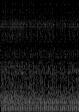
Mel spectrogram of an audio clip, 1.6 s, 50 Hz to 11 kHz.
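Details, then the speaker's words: 1970 Evinrude 25 HP outboard after condenser change and slow-speed needle adjustment for suspected rich running, idle screw backed off, throttle handle fully down: steady, low, even two-stroke burble with no misses or surging; smooth low idle, smoke much reduced. "idling way down this is what i wanted i wanted i wanted to get the handle so i'm not using the idle screw i'm not using the idle screw to keep it running"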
